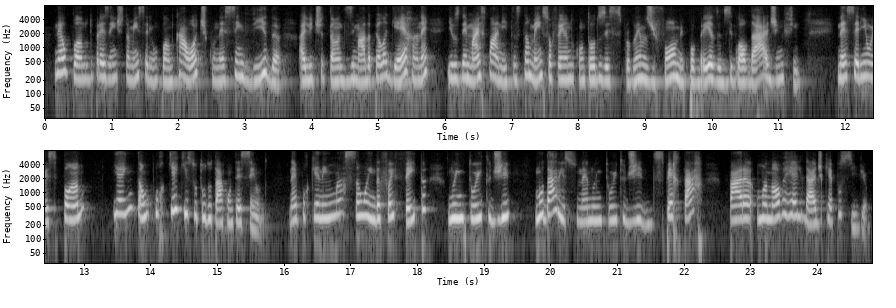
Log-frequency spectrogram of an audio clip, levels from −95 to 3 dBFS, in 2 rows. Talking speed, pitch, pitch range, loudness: 175 wpm, 230 Hz, 200-280 Hz, -23 LUFS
